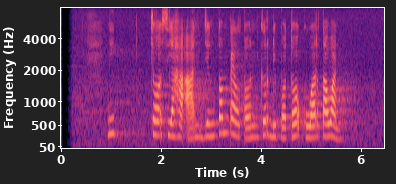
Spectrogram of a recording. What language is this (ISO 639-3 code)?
sun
